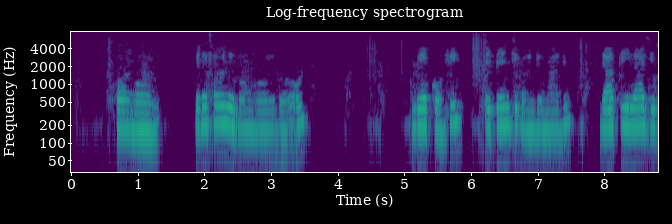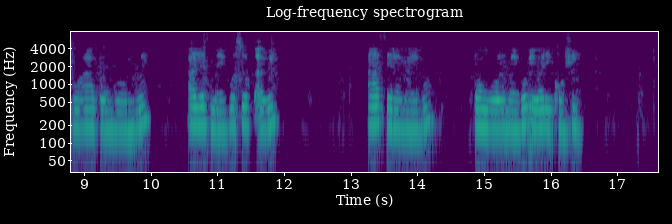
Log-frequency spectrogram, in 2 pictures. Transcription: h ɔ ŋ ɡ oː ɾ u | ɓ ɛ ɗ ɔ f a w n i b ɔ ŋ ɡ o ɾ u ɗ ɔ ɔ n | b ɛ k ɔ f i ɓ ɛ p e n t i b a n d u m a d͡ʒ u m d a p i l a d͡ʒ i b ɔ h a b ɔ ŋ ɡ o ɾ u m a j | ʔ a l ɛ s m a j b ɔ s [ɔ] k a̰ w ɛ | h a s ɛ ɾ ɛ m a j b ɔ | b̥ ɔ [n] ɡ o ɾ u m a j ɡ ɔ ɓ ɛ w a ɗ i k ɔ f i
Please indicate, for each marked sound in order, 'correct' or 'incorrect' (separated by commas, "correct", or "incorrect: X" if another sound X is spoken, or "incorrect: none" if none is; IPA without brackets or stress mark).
correct, incorrect: ŋ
